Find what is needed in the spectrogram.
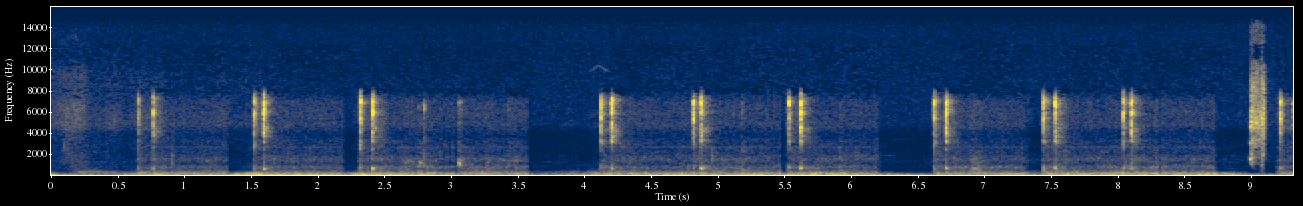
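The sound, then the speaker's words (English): Heavy-duty mouse clicking in the background, sharp clicks in irregular bursts, a couple of clicks at a time, fairly crisp over a low rumbling background hum, with no one speaking. “Heavy duty clicking going on in the background.”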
